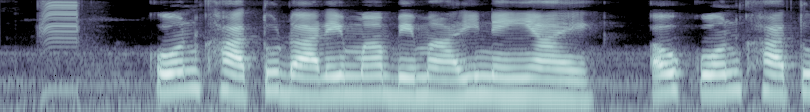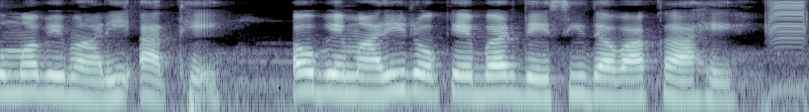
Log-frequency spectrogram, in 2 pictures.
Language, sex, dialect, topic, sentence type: Chhattisgarhi, female, Central, agriculture, question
